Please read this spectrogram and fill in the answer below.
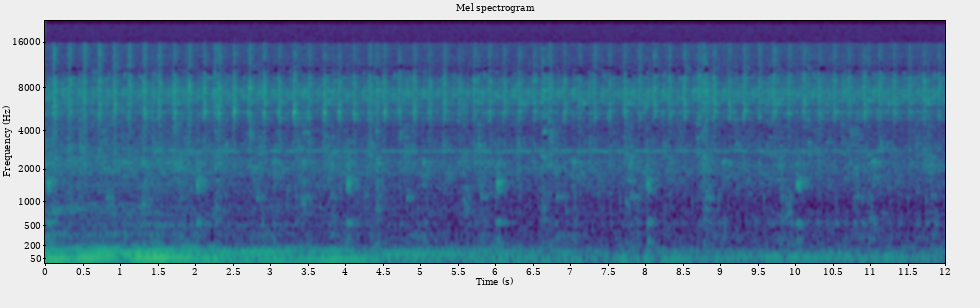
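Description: Drocourt carriage clock ticking with fast, even beats, its back door open. A low rumble under the ticking fades away over the first few seconds.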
